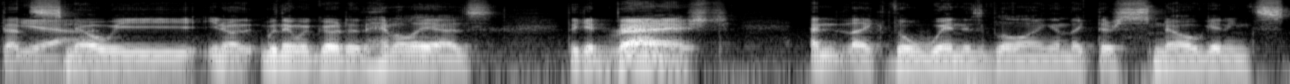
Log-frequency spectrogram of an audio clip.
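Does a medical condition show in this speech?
No.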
